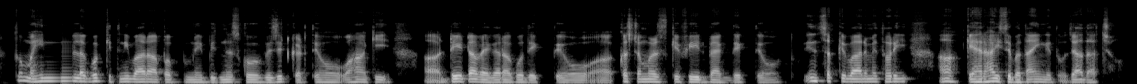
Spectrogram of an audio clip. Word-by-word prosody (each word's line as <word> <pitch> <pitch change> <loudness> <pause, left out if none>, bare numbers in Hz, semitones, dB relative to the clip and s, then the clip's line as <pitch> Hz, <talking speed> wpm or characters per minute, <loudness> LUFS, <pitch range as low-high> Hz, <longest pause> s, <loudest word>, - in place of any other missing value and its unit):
तो 180 - -4
महीने 150 +1 +1
में 155 - -5
लगभग 140 +2 +2
कितनी 125 +2 -2
बार 125 -1 +4
आप 115 -1 +1
अपने 110 0 -3
बिज़नेस 110 +2 -1
को 110 -1 +3
विज़िट 105 +4 0
करते 105 +1 -3
हो, 105 0 -2
वहाँ 115 +2 0
की 110 0 -3 0.3
अ, - - 0
डेटा 130 -1 +4
वग़ैरह 105 0 +2
को 110 +1 0
देखते 100 0 -5
हो, 100 0 -2
अ, 95 0 -4
कस्टमर्स 125 -2 +1
की - - -1
फ़ीडबैक 105 -3 +1
देखते 105 0 -5
हो? 105 +1 -8 0.2
इन 160 - +2
सबके 140 - -1
बारे 130 0 +4
में 130 0 -1
थोड़ी 135 +1 +1 0.3
अ, 140 - +4 0.2
गहराई 125 +3 +6
से - - +2
बताएंँगे 115 0 0
तो - - -11
ज़्यादा 110 -3 +1
अच्छा - - -6
हो - - -31
115 Hz, 210 wpm, -23 LUFS, 105-130 Hz, 0.3 s, गहराई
